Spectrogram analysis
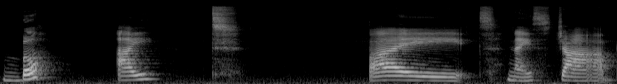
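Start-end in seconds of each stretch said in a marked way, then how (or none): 0.0-5.0 segmenting b-i-t then blending; sounding out. Shown as a demonstration. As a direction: sound out each letter slowly then say bite. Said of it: "the first one we're gonna do together is".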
